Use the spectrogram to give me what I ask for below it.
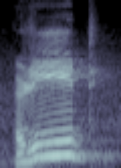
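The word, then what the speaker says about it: read: রিড, you will have রেড। এই উচ্চারণটা হবে রেড, রিড, রেড, রেড। প্রেজেন্টে হয় রিড, আমি পড়ি, আই রিড, আমি পড়েছিলাম, আই রেড।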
